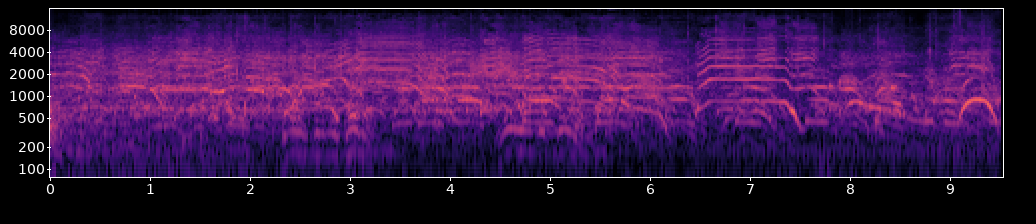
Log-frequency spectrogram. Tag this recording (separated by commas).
Run, Speech, outside, urban or man-made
